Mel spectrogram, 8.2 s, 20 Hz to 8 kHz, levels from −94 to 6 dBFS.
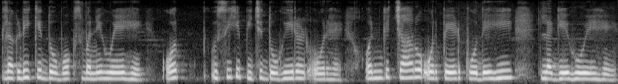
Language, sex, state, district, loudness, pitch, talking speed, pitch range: Hindi, female, Rajasthan, Jaipur, -13 LUFS, 225 Hz, 180 wpm, 215-245 Hz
